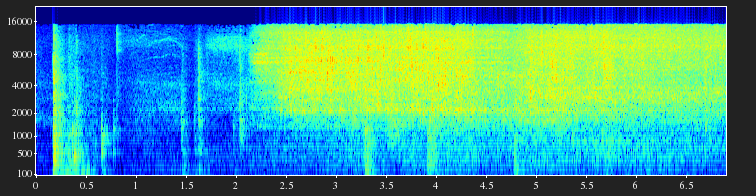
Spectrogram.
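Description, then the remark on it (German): A few clicks and knocks, then a tap is turned on and water pours steadily with a bright, hissing rush, continuing until the end. “In welche Richtung geht denn jetzt der Wasserhahn aus?”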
